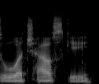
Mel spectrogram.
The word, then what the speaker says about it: Wachowski: According to interviews done by Lana, the pronunciation of the last name is Wachowski.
